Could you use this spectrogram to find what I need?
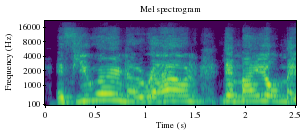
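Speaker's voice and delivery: high, slow drawn-out mimicry; Sheila. Sheila telling Changa off, high drawn-out impression. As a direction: imitate her with stretched, high whine. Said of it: "that's how she talks".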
